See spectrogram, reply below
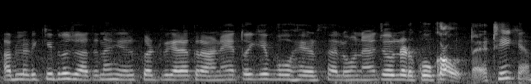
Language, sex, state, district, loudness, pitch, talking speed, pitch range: Hindi, female, Haryana, Rohtak, -20 LUFS, 220 Hz, 270 wpm, 210-230 Hz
